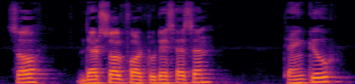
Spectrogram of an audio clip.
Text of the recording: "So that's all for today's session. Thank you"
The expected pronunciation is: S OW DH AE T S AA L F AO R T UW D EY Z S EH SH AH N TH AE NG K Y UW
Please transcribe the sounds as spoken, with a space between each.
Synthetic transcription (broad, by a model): S OW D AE T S AA L F AO R T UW D EY S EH S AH N T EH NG K Y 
